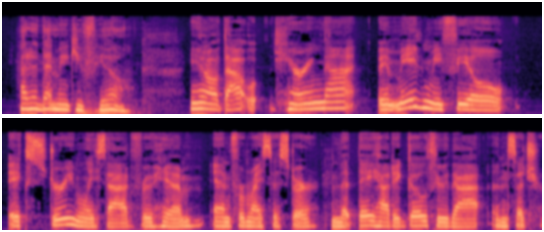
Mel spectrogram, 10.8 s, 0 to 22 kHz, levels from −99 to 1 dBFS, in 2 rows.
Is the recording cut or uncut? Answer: cut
